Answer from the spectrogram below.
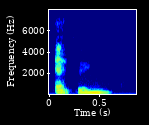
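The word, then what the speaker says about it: Ffinn: While the French aristocracy are losing their heads, quite literally, Two bored English noblemen, Sir Frederick Rodney Finn, pronounced Effing,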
